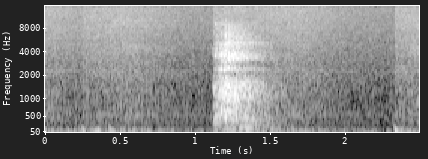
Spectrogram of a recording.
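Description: A single breath out, close to a handheld microphone, about a second in, over near-silent room tone.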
